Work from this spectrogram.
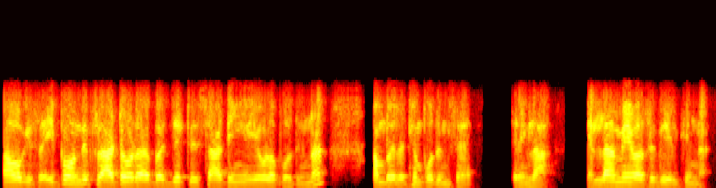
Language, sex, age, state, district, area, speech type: Tamil, male, 18-30, Tamil Nadu, Vellore, urban, conversation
